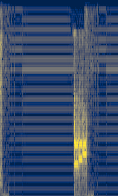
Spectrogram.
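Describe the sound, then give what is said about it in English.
A quick burst of telephone keypad tones, three or four short dual-pitched beeps pressed in rapid succession, clear against an otherwise quiet background, as a phone number is dialed to make a call. “I'm gonna give him a call.”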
